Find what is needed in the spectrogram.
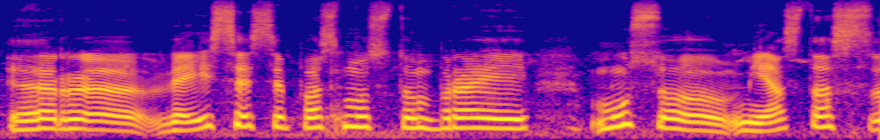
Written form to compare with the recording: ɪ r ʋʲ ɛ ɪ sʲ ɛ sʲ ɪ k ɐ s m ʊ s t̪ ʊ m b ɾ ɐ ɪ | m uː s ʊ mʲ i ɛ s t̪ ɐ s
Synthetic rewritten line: ɪ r ʋʲ ɛ ɪ sʲ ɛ sʲ ɪ p ɐ s m ʊ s t̪ ʊ m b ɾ ɐ ɪ | m uː s ʊ mʲ i ɛ s t̪ ɐ s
